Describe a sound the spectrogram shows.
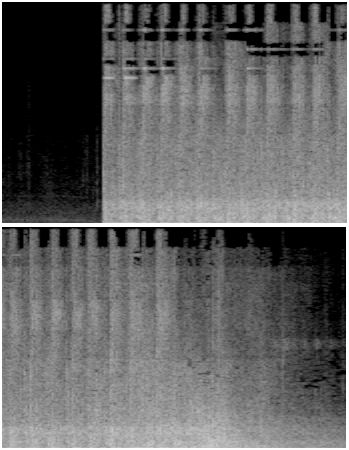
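An automatic rifle fires a long, rapid burst.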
